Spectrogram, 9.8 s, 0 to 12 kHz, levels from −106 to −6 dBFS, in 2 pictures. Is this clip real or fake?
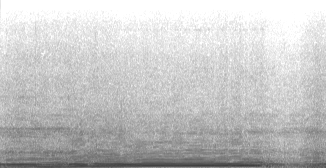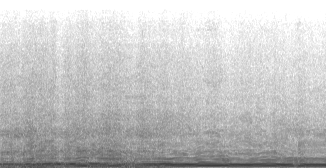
real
